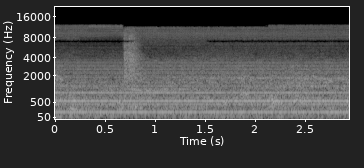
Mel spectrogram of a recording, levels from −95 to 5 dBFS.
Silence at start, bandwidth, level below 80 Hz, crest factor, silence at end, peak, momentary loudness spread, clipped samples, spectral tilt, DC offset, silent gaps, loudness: 0 s; 12.5 kHz; -52 dBFS; 14 dB; 0 s; -18 dBFS; 3 LU; under 0.1%; -3.5 dB/octave; under 0.1%; none; -32 LUFS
